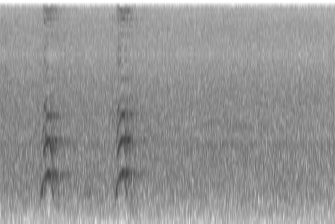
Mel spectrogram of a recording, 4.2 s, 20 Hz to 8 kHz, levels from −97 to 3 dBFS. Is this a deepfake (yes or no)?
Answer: no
